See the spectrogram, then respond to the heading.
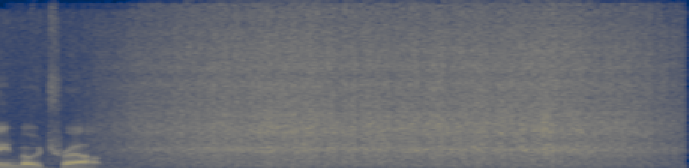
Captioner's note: water rushing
